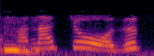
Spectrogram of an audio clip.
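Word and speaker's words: 花手水: 花、フラワーのお花の、はい、手の水って書いて、花上手って読むんですけど、うん、知ってます？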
